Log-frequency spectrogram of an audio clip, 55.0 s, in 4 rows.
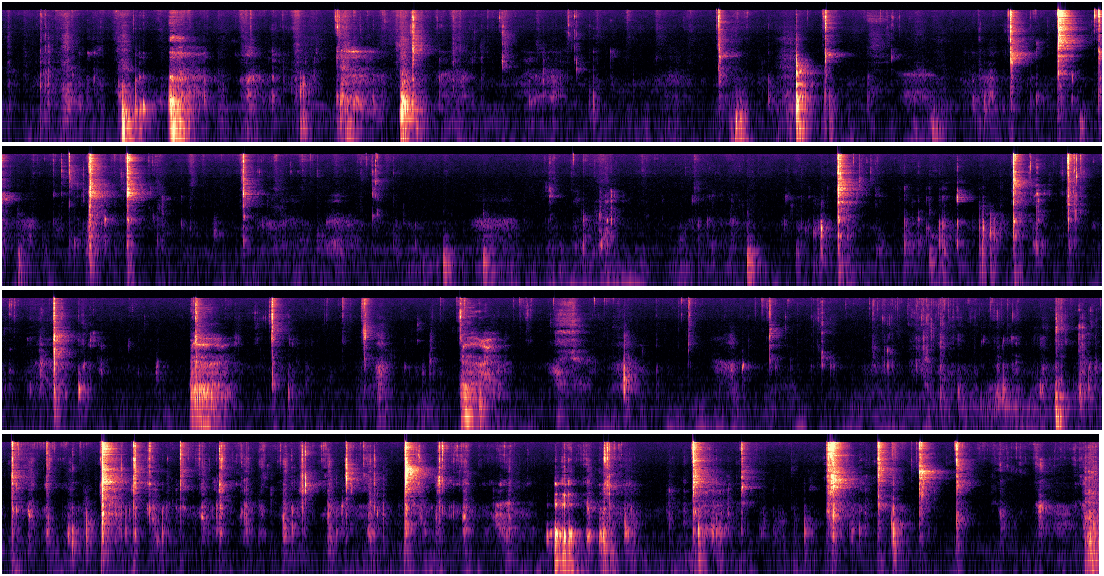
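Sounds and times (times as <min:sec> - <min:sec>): chewing with wet clicks: 0:06.0 - 0:09.6, 0:12.1 - 0:18.8, 0:19.9 - 0:21.7, 0:22.3 - 0:29.6, 0:30.4 - 0:33.3, 0:34.9 - 0:54.8.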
